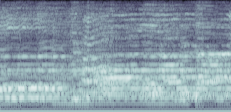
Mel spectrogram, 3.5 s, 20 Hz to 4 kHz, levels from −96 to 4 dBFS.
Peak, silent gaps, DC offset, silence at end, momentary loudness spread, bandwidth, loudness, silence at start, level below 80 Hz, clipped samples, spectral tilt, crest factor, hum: 0 dBFS; none; 5%; 0 s; 3 LU; 4 kHz; -11 LUFS; 0 s; -60 dBFS; under 0.1%; -10 dB/octave; 10 dB; none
